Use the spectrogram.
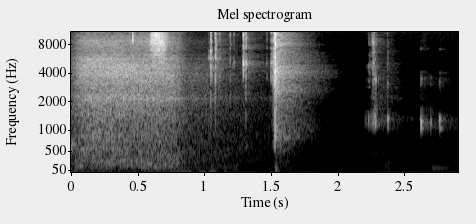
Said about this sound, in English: Well, let's pop this thing open and get a little sniff test on the watermelon bloom. Sniff test.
